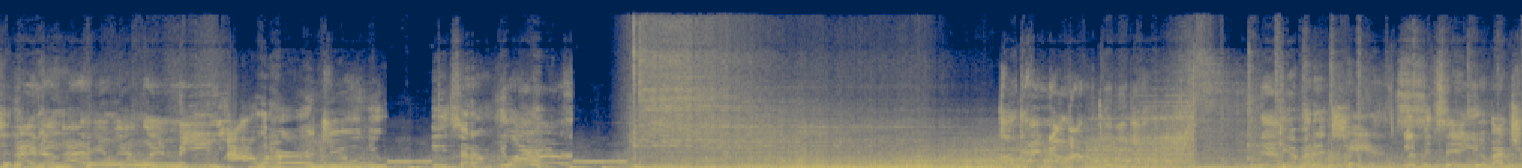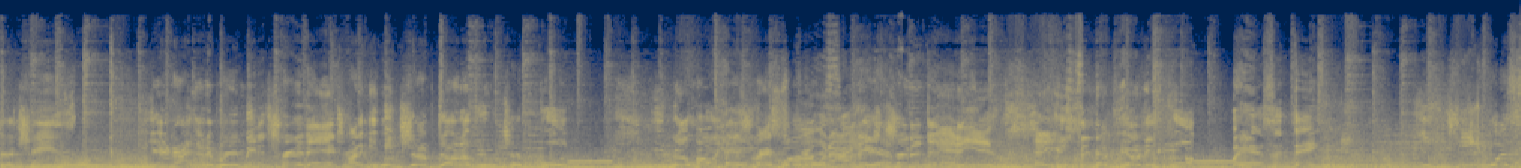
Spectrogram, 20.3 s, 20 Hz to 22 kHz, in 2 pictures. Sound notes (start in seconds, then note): 2.5 beep; 4.9 dramatic instrumental music; 8.3 dramatic instrumental music; 13.9 beep; 17.8 beep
